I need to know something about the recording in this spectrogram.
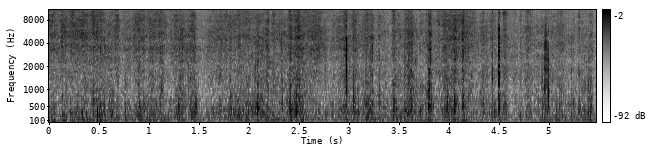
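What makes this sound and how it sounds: Fingernails and fingertips scratch and rub across the padded, ribbed black leather panel of a quilted leather jacket. The result is a steady, quiet, dry scuffing and crackling texture, broken by a few sharper, brighter ticks.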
